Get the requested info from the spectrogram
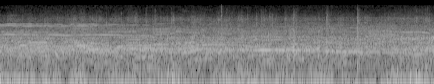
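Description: Faint crowd noise from the stands at a football ground: a steady low murmur with distant voices.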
